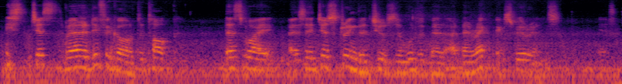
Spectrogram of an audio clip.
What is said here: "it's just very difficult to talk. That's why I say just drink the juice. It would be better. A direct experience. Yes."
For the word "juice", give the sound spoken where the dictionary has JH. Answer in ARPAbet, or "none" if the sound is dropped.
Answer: CH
